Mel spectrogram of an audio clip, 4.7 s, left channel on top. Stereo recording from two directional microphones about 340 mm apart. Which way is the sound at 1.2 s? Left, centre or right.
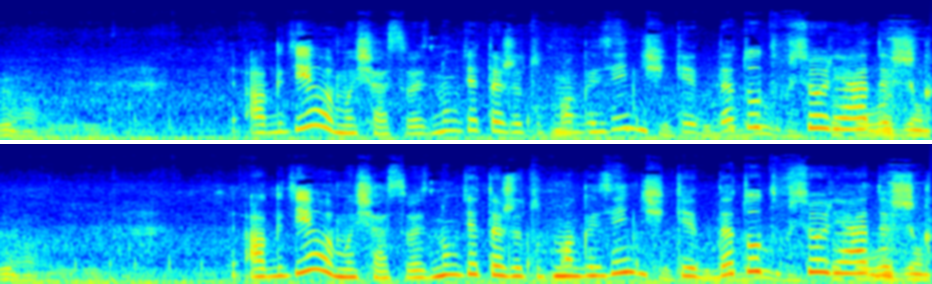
Centre.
